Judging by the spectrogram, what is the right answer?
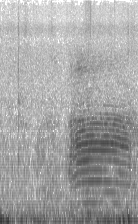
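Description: A sheep gives one clear, wavering bleat inside a shed, standing out over low rumbling background noise after a quieter opening.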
